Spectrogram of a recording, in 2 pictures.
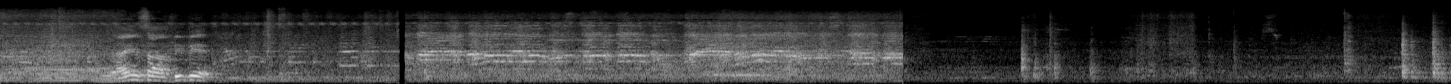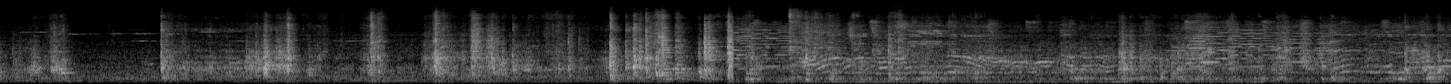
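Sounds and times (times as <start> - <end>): background music: 2.6 - 9.1, 21.9 - 29.0
metal kitchenware clattering: 16.0 - 24.0, 25.2 - 29.0.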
